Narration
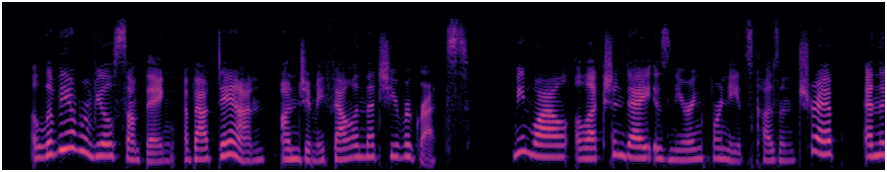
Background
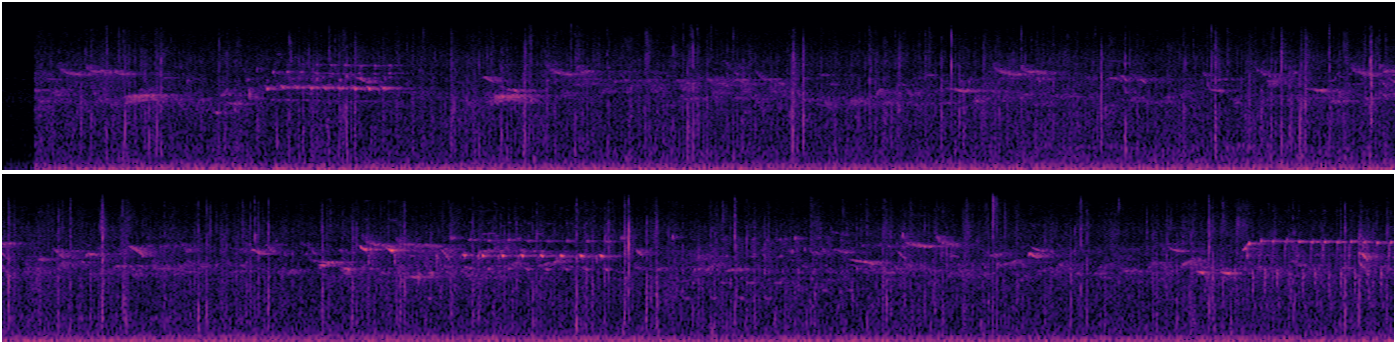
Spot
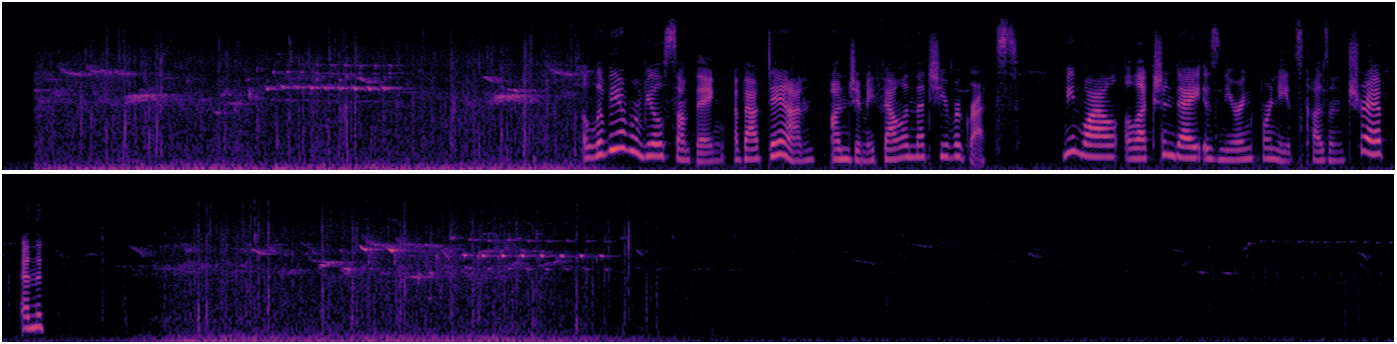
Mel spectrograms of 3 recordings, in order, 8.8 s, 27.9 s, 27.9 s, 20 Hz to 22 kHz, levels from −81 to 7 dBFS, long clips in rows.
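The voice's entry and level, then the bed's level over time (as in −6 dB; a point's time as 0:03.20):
5.50 s, −1.0 dB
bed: 0:05.69 −3.5 dB
0:06.25 −25 dB
0:15.04 −25 dB
0:15.76 −5 dB
0:19.13 −5 dB
0:21.23 −28 dB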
